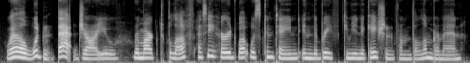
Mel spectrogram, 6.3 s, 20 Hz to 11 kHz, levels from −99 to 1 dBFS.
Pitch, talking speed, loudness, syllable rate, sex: 210 Hz, 190 wpm, -20 LUFS, 5.2 syllables/s, female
